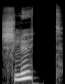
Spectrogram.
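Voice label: "slutt", Norwegian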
